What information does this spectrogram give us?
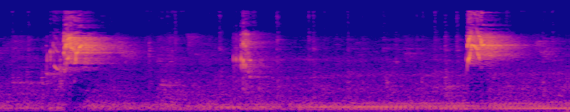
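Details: Fischer's lovebird calling with three separate piercing, high-pitched screeches, each a brief harsh burst fading out, spaced by quiet pauses with faint low hum behind.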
